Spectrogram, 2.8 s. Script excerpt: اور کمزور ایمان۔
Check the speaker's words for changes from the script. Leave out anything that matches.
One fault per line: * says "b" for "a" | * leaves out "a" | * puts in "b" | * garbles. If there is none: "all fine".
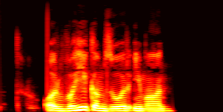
* puts in "وہی"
